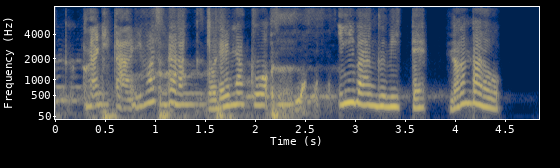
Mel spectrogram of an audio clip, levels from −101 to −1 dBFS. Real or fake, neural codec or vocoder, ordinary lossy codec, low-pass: fake; codec, 16 kHz, 2 kbps, FreqCodec, smaller model; none; none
